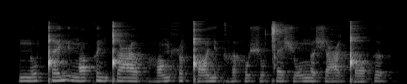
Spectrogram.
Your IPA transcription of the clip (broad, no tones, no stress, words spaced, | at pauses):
no ǃɛnʲɔ ŋɒkɐnʲ ǃəʕɐbʱɒŋħo ǃɒlʲə ɡʱɐhoʃoǀɛ ʃoŋɐ ʃəʕɐǃɔkə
